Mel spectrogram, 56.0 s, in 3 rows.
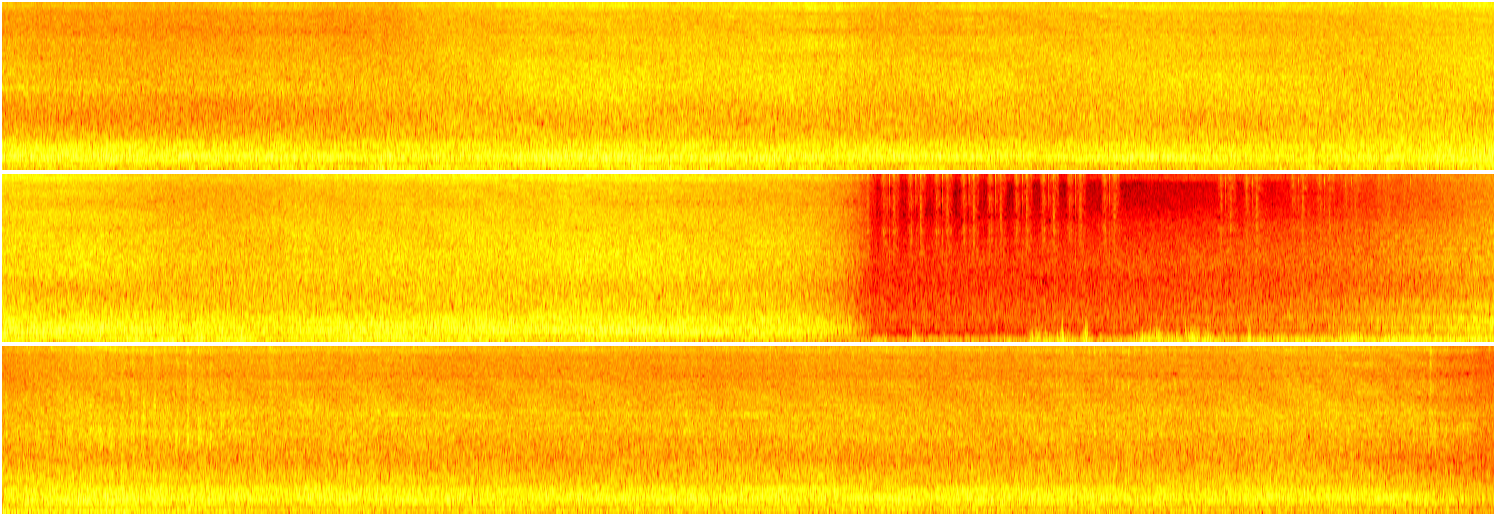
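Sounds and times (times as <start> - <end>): freight train wheels rumbling: 0.0 - 55.9
faint clicks: 29.4 - 32.6.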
